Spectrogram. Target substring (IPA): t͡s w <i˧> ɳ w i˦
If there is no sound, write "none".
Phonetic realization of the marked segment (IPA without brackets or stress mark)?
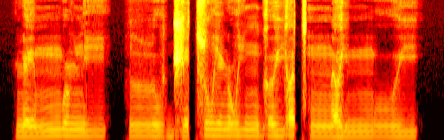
i˦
